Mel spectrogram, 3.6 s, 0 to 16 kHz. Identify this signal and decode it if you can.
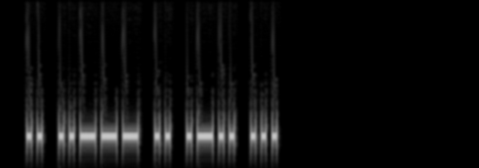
Morse code, heard as a keyed tone, about 30 wpm, 700 Hz. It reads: I2ILS
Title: DXCC-100 Call Signs - 5 Characters - 30wpm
